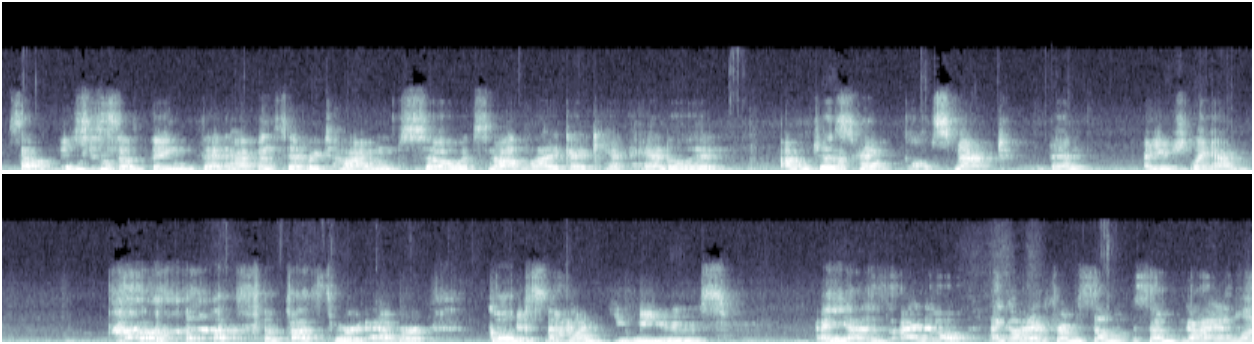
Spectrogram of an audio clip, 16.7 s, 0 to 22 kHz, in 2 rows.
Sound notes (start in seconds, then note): 9.1 laughs intensely; 12.7 uses British accent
